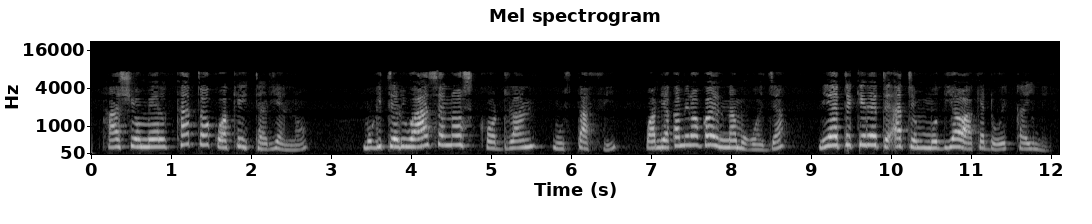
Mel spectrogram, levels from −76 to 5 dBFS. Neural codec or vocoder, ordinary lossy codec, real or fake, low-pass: none; AAC, 32 kbps; real; 7.2 kHz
